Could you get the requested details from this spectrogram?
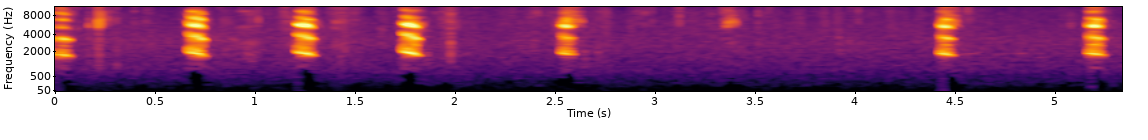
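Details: Osprey at a nest in Finland, nest 3, 27 June 2022, during a fish delivery: loud, harsh, squeaky chips repeated about twice a second, with short breaks between.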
